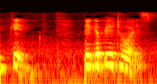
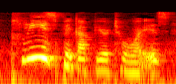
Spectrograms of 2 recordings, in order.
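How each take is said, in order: First: Abrupt command. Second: Slow, louder, friendly "Please" lifted at the start; nicer request. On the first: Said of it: "It kinda sounds abrupt". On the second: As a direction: ask kindly, leaning on "Please". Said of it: "even the please makes it sound nicer". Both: Shown as a demonstration.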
